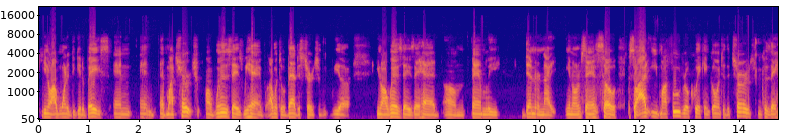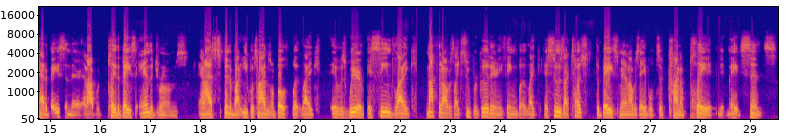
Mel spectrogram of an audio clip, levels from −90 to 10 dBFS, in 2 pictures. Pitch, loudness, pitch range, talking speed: 110 Hz, -14 LUFS, 100-120 Hz, 240 wpm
